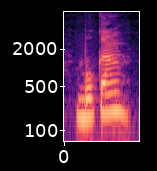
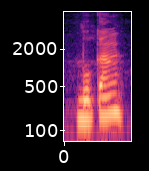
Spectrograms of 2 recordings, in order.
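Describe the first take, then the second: The two takes are said the same way.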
